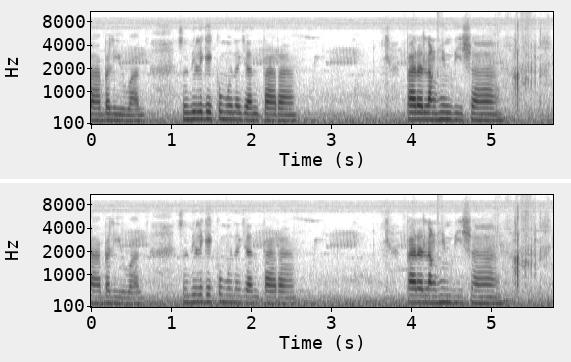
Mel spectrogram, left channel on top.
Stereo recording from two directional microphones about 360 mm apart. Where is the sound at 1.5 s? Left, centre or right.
Left.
